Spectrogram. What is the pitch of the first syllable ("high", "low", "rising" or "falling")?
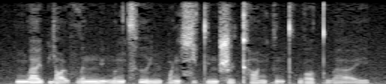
high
